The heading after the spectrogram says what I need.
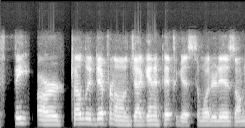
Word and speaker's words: Gigantopithecus: on a human so I have been saying it wrong all the time damn it yeah I think you're right because it's that P sound in the middle instead of the T sound but basically I mean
